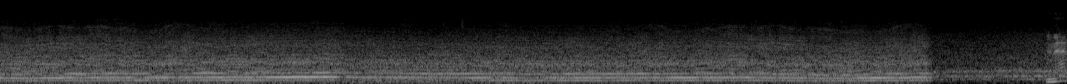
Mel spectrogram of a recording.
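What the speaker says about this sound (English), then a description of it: "Zach J. Miller all the way to the back bumper of the 42 machine of Tyler Wilson." 360 sprint cars racing around the Bristol dirt track: a fairly quiet, continuous drone of engines holds steady, then drops off abruptly near the end.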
